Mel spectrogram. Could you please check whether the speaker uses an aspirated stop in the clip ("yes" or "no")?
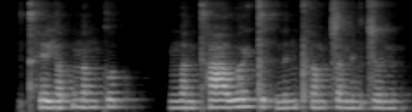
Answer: yes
